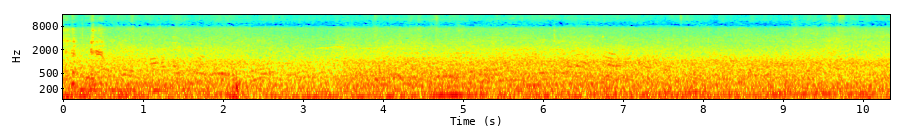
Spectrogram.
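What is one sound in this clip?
Footsteps scuff on paving stones.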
